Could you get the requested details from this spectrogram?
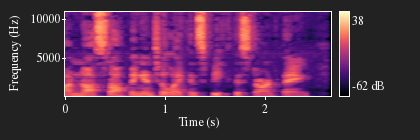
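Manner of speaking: usual speaking voice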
